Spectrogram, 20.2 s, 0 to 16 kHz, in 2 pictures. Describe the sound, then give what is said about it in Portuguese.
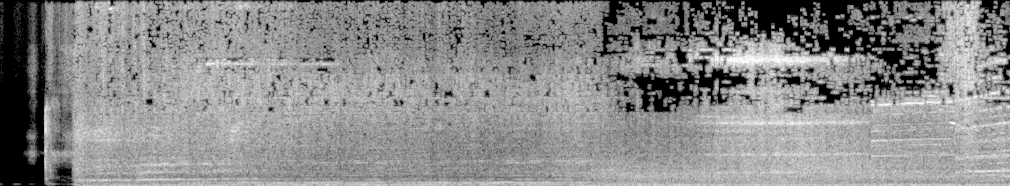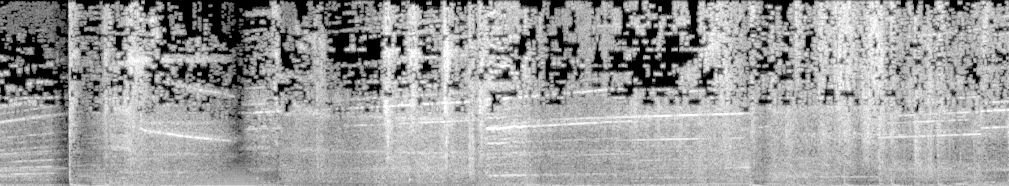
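A Formula E electric race car drives past, loud, its high motor whine rising and falling in pitch over a steady roar, with no one talking. “a gente vai ver agora um clipe para mostrar as diferenças do carro da geração 2 para o carro da geração 3.”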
